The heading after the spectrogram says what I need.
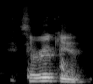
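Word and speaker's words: Tsarukyan: going up against Armen someone else want to try serukan thank you God that was really good the tea is silent and the rest is easy that was really good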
